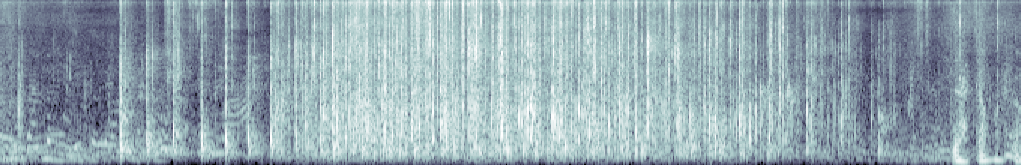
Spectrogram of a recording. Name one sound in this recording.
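A crowd applauds with steady clapping.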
